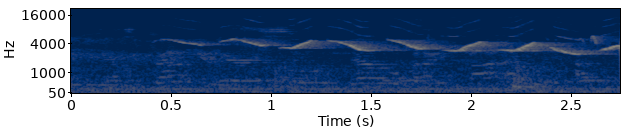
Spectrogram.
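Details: Trinidad bullfinch, a proven teacher bird for training young birds, singing a loud run of high, whistled, wavering notes that swoop up and down in linked phrases, each about half a second long, over a faint low background hum.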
